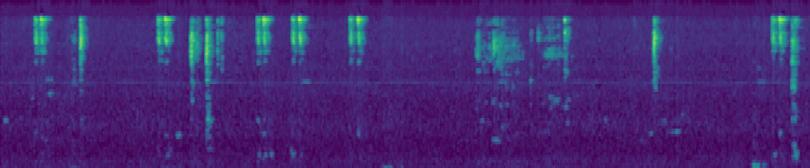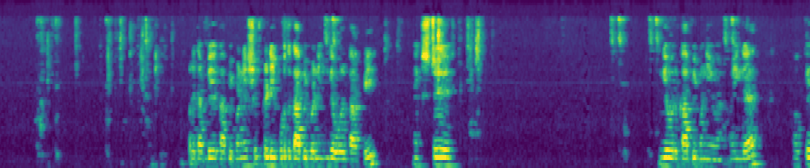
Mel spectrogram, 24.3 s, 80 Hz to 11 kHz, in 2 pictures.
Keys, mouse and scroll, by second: 1.3 s, 3.0 g, 5.7 g, 6.3 scroll up 2, 7.3 g, 12.3-14.6 middle drag, 14.6 shift+d, 18.1 l, 19.3 shift+d.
